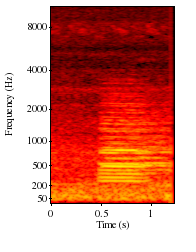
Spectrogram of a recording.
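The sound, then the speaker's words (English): A train horn blares as a train passes through a campus, a steady, sustained tone that starts abruptly, layered over the low rumble of rolling railcars, fairly loud. “Oh no, the stupid train. Not the train.”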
